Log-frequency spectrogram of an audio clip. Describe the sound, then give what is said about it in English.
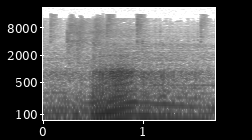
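The engine of a 1964 Lancia Flavia two-door Italian sports car roars on a dark motorway, its deep rumble swelling into a loud revving surge before settling back into a steady drone. No voices. “roared up the dark-lit motorway.”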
